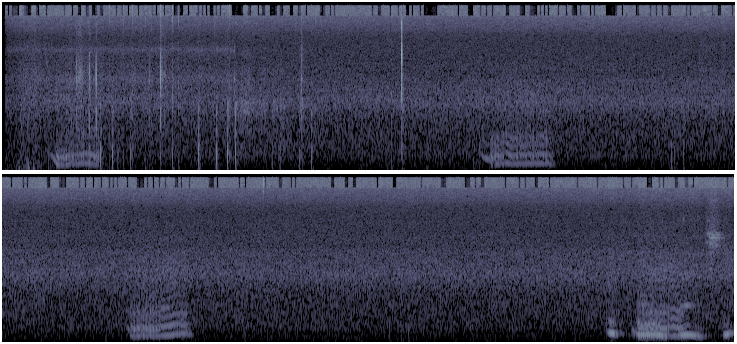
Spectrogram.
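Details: Domestic cat sleeping with a squashed face, snoring: soft raspy breaths at about four-second intervals, each a short low rumbling burst, with a few faint clicks and rustles early on.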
